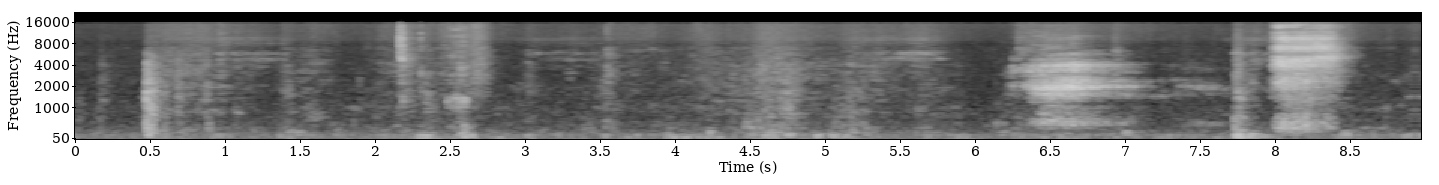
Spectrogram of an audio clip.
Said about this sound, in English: Sorry, y'all. That background noise is a little sniffles.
